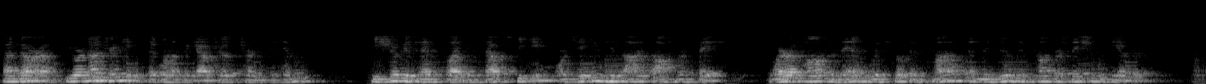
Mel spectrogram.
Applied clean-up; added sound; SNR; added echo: neural separator model SepFormer DNS4.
